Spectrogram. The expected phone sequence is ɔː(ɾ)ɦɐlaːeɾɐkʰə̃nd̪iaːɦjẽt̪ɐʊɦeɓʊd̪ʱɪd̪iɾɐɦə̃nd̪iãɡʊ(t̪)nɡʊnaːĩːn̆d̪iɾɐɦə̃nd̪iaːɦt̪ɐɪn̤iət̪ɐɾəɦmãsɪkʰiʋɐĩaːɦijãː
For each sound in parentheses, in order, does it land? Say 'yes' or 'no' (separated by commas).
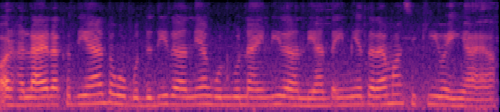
yes, no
